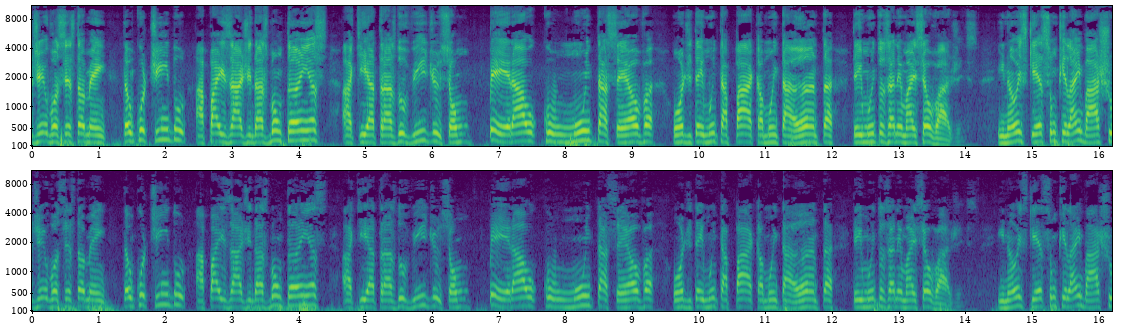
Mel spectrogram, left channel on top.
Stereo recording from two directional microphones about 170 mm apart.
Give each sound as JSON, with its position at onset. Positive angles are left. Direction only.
{"t": 0.0, "sound": "speech", "side_deg": 15}
{"t": 15.0, "sound": "speech", "side_deg": 10}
